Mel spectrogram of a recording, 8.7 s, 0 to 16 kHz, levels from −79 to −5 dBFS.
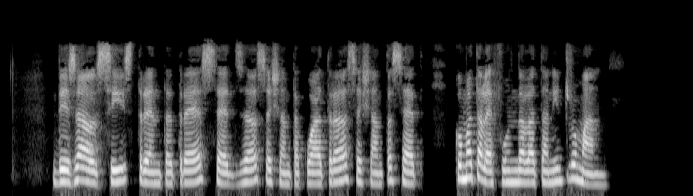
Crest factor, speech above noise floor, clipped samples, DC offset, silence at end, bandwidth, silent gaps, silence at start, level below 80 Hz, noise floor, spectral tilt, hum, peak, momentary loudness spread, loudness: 16 dB; 38 dB; under 0.1%; under 0.1%; 1.1 s; 8.2 kHz; 5.59-5.69 s; 0.65 s; -60 dBFS; -55 dBFS; -4 dB/octave; none; -2 dBFS; 7 LU; -17 LUFS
